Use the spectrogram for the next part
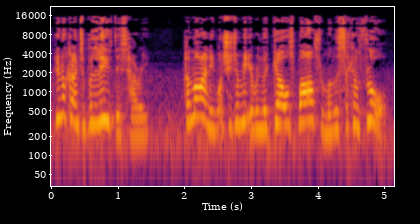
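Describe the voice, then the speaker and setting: A woman's voice: high voice, expressive, fairly quick, fairly bright tone, faint music behind. A woman with an English accent playing an eager, chummy young schoolboy wizard in a video game. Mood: urgent. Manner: eager, urgent. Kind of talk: video game cutscene acting.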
